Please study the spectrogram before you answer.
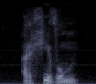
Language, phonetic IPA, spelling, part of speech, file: Polish, [arˈxʲivũm], archiwum, noun, Pl-archiwum.ogg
